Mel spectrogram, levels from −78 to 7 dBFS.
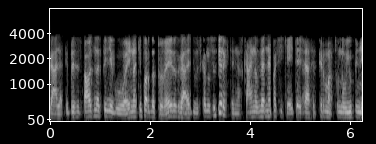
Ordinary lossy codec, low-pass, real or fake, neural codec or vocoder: AAC, 16 kbps; 7.2 kHz; fake; codec, 16 kHz, 2 kbps, X-Codec, HuBERT features, trained on balanced general audio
